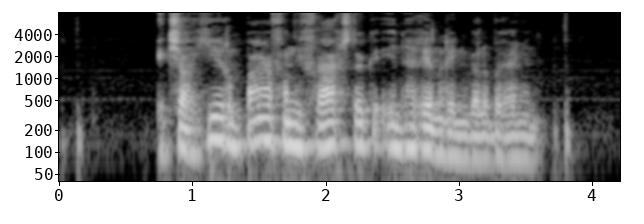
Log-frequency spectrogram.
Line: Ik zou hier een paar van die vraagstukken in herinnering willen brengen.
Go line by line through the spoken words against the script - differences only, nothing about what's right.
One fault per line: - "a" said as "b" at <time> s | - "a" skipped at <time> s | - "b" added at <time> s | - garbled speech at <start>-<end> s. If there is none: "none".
none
